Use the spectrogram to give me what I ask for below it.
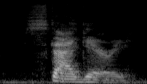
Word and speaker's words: Sky Garry: name is, in Japanese, Sky Garry. And that's with a G. Sky Garry. But it's spelled Garry. 2 R's. Yeah. So almost like Carry, Carry, right?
